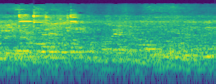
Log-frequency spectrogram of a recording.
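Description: A few light clinks in the first second, over people talking.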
